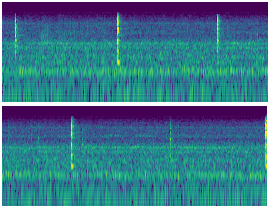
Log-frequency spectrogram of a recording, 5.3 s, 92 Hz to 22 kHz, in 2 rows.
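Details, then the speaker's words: 1976 Gottlieb Volley electromechanical pinball, AX latch relay in the reset sequence, switch tension adjusted: crisp, solid single clicks about once a second over a faint hiss as the relay releases cleanly; correctly adjusted. "so you want to adjust this so there's ample switch tension on this so you get that clicking noise here"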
